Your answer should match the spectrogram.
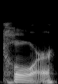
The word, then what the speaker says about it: corps: community corps like i get it the corporations pronounced core yeah i know but come on man come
